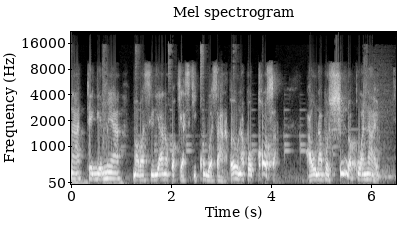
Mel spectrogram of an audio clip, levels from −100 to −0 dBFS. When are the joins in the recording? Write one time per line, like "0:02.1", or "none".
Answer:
none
